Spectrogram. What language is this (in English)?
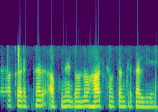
Hindi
